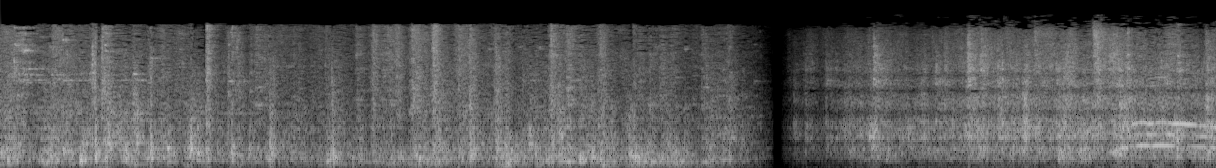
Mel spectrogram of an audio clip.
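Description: A room shaking in an earthquake: continuous rumbling with dense rattling and clattering of furniture and loose objects. It cuts off suddenly about six seconds in, and similar rattling starts up again after the break.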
